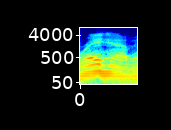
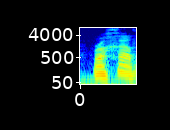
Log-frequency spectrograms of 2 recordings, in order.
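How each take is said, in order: First: The name has an English-style pronunciation. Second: The name has a Hebrew-style pronunciation.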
